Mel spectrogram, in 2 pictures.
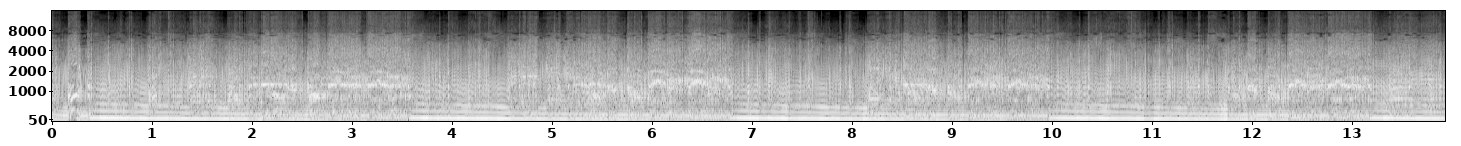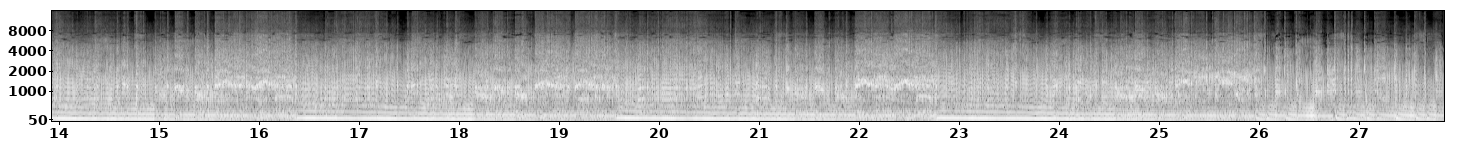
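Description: Loud DJ sound-check music played through a large box-speaker stack. A deep bass tone sweeps downward in pitch and repeats about every three seconds.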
